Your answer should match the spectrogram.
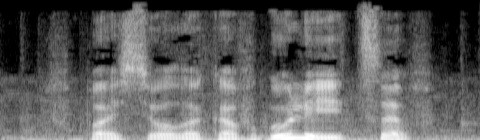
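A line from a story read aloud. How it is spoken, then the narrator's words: Calm reply. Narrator (Russian): спокойно ответил похититель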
